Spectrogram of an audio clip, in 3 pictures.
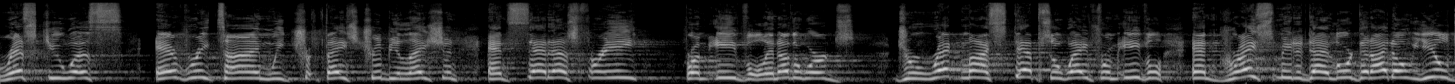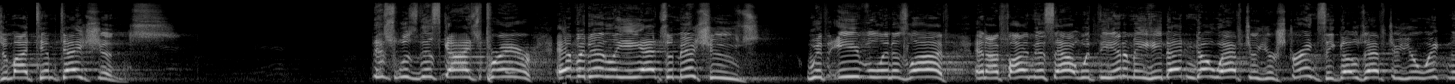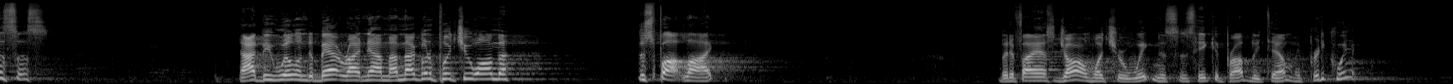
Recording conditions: large echoing room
